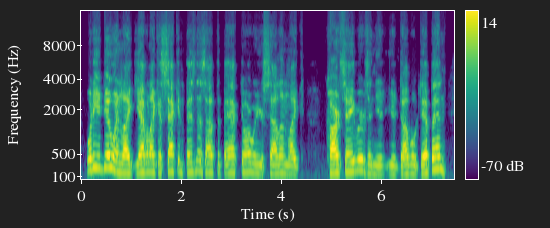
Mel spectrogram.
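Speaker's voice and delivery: playful, joking, teasing ribbing tone. Retelling what he jokingly said to his rep on the phone, re-enacting a joking jab. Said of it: "jokingly said to my rep".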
